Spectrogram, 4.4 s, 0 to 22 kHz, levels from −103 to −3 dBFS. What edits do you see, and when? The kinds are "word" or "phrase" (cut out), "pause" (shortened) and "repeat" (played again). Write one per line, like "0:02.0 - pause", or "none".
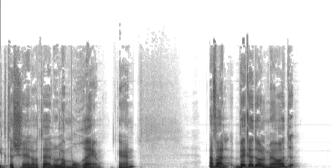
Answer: none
